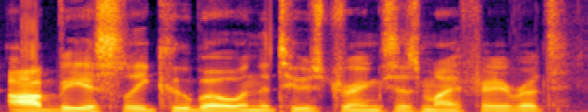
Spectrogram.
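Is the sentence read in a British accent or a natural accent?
natural. It is read in the speaker's natural accent.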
